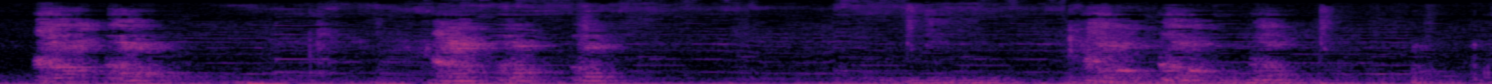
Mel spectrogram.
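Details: Child with an acute cough, harsh coughing in repeated short bursts with music playing in the background; acute cough.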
